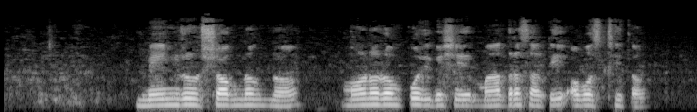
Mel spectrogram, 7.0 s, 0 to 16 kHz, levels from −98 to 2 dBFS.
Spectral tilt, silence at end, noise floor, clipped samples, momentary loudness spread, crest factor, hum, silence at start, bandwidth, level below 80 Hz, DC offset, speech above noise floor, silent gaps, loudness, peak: -6 dB/octave; 0.55 s; -58 dBFS; under 0.1%; 13 LU; 18 dB; none; 1.35 s; 9 kHz; -64 dBFS; under 0.1%; 39 dB; none; -20 LUFS; -2 dBFS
